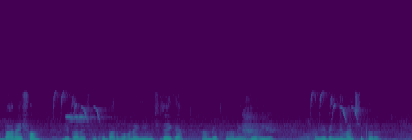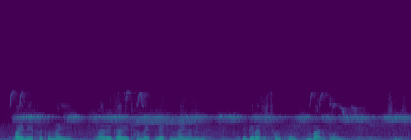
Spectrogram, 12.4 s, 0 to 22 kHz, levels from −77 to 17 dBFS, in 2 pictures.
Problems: constant background noise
